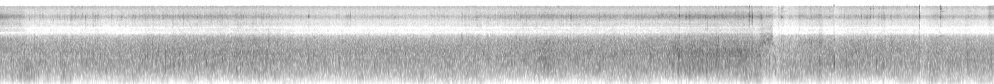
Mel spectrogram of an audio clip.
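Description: Steady hiss of sea water washing and splashing against shoreline rocks, with a few faint clicks about eight seconds in.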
